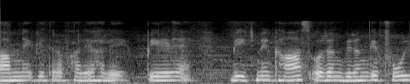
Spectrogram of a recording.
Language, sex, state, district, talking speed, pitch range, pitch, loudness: Hindi, female, Odisha, Malkangiri, 205 wpm, 180-190 Hz, 185 Hz, -14 LUFS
